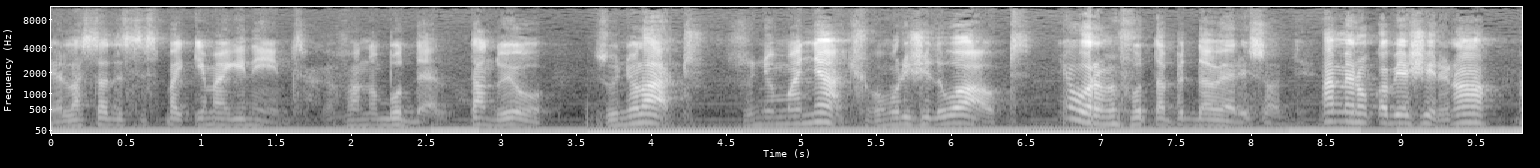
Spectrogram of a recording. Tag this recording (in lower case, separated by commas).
man speaking, speech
